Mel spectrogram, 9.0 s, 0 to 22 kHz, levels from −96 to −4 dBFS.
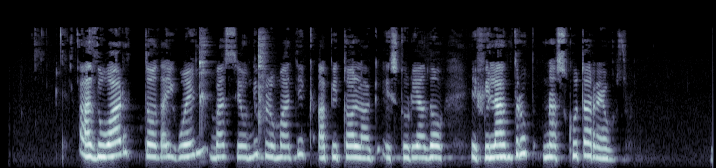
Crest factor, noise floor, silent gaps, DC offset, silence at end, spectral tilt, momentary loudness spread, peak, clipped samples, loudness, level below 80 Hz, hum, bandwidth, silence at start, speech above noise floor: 20 dB; -74 dBFS; none; under 0.1%; 1.25 s; -4 dB/octave; 10 LU; -2 dBFS; under 0.1%; -21 LUFS; -78 dBFS; none; 11.5 kHz; 1 s; 54 dB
